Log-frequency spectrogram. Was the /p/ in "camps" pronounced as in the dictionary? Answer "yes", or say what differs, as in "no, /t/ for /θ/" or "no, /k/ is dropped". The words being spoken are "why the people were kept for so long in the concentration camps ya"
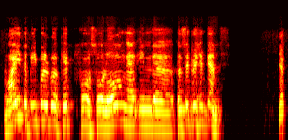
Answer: no, /p/ is dropped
